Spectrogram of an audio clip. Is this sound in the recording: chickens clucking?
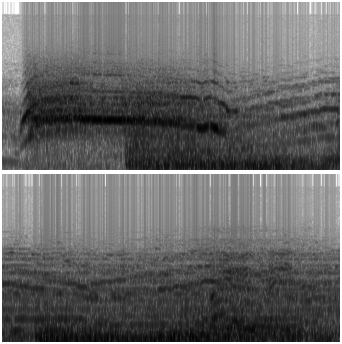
no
